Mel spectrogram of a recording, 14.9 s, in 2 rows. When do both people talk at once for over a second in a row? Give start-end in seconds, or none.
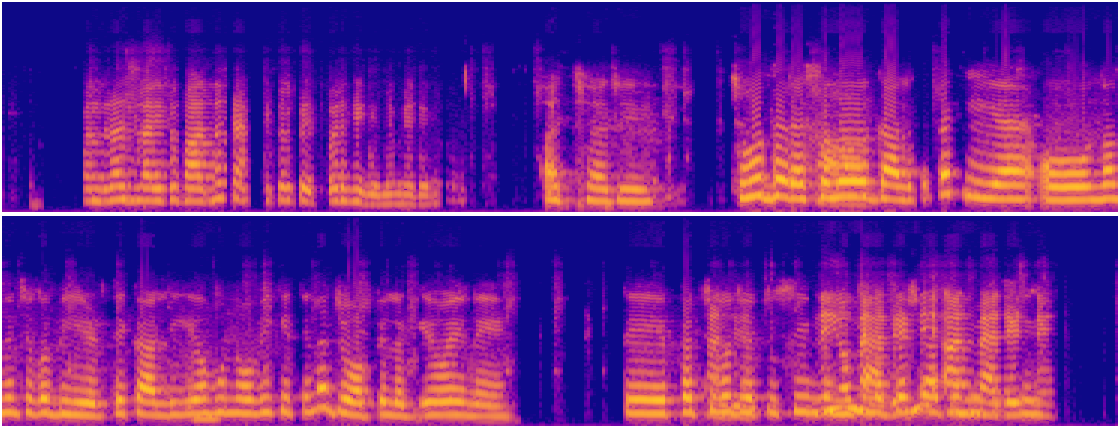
12.1-14.4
